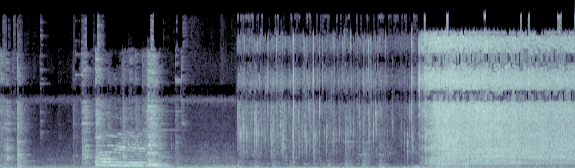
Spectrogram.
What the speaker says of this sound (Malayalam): എന്നിട്ട് വേഗം ഞാൻ പാത്രങ്ങൾ കഴുകാണ്ടായിരുന്നു കുറച്ച്. അപ്പോൾ അത് വേഗം കഴുകി വെക്കുകയാണ്.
